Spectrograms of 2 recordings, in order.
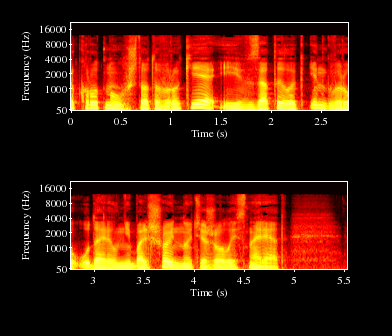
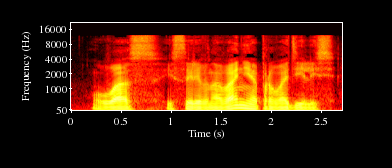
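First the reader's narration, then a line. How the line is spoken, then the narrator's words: Gloomy question. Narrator (Russian): спросил Ингвар мрачно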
